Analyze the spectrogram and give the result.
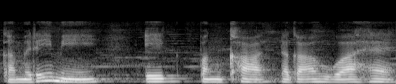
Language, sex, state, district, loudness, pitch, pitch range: Hindi, male, Bihar, Patna, -12 LUFS, 120 Hz, 115-135 Hz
